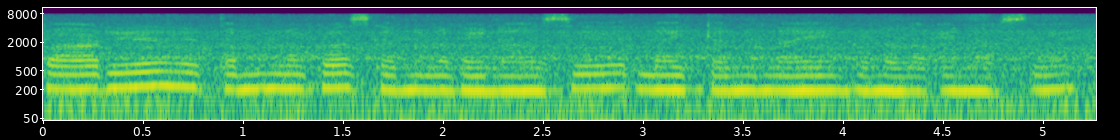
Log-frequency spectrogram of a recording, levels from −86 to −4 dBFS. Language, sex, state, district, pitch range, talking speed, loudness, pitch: Nagamese, female, Nagaland, Kohima, 195-215 Hz, 195 wpm, -14 LUFS, 200 Hz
